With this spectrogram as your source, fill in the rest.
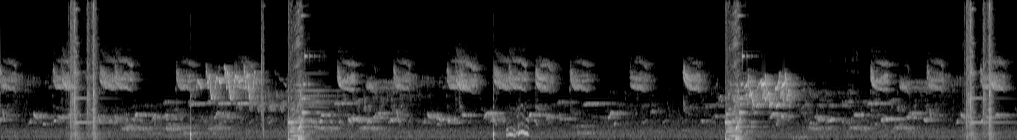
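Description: Short game sound effects chime and pop from time to time.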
